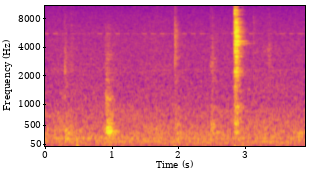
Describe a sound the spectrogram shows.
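Knobs on an amplifier click as they are turned.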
